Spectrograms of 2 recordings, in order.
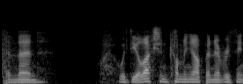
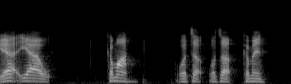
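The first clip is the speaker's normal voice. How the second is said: clipped, curt tone; 4 semitones higher, 5 dB louder than usual. The narrator voices Horace answering the party's approach, curt Horace voice. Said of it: "he was a little bit short with you".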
